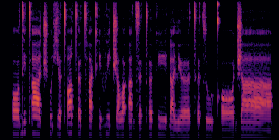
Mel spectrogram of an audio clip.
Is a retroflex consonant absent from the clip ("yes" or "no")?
yes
